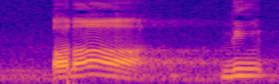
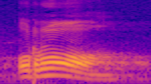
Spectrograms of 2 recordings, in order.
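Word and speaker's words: ر: So, so, termasuk huruf ra diucapkan dengan membuka rongga mulut kita. Ra tidak ro atau bo, terbuka rongga mulut kita.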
